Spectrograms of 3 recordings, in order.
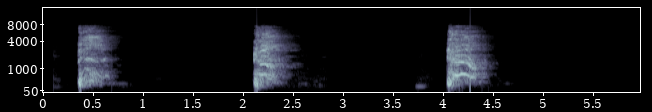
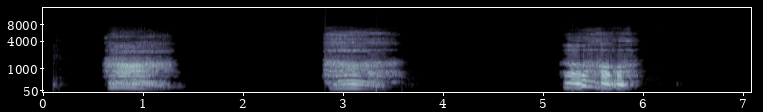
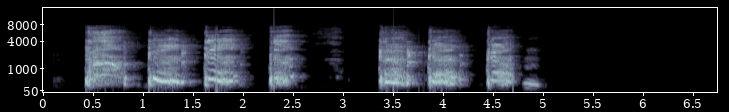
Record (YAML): three_cough_length: 6.0 s
three_cough_amplitude: 29285
three_cough_signal_mean_std_ratio: 0.3
exhalation_length: 7.1 s
exhalation_amplitude: 31451
exhalation_signal_mean_std_ratio: 0.4
cough_length: 6.7 s
cough_amplitude: 32767
cough_signal_mean_std_ratio: 0.53
survey_phase: alpha (2021-03-01 to 2021-08-12)
age: 45-64
gender: Male
wearing_mask: 'No'
symptom_shortness_of_breath: true
symptom_fatigue: true
symptom_onset: 12 days
smoker_status: Ex-smoker
respiratory_condition_asthma: false
respiratory_condition_other: false
recruitment_source: REACT
submission_delay: 1 day
covid_test_result: Negative
covid_test_method: RT-qPCR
